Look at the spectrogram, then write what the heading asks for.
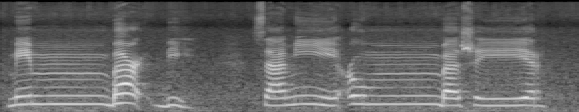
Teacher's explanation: jadi ketika ada nun mati atau tanwin bertemu dengan huruf ba, maka dibacanya seperti membaca mim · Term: iqlab, iklab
